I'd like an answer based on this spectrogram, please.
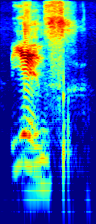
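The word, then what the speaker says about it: yinz: How you say it? Hey, Yins. Yins. Yes, that's it. Y-I-N-Z.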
